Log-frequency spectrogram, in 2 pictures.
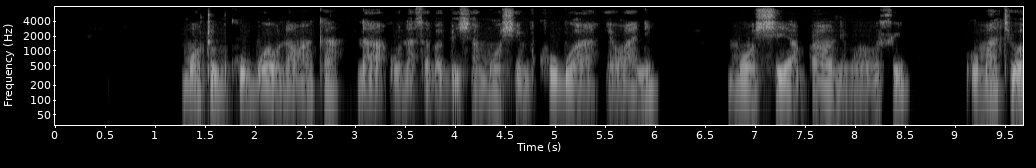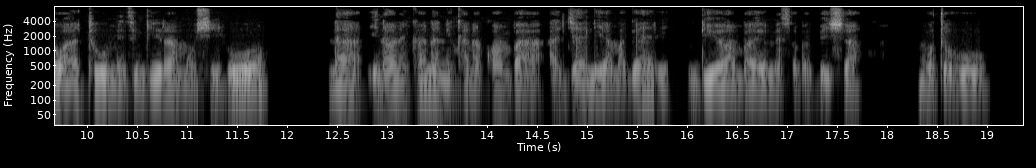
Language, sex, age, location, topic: Swahili, male, 25-35, Kisumu, health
